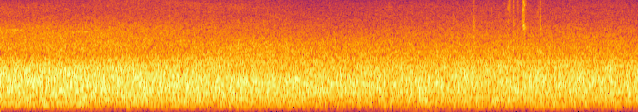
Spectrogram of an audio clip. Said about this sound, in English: And I'm just standing on the bridge. It's quite nice. It was built a few years ago, a wooden bridge. And we get a lovely view of the water flooding over those stones and heading down ultimately towards the estuary and the sea.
